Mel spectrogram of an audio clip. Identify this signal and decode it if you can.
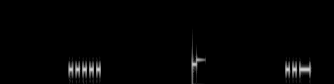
Morse code, heard as a keyed tone, about 34 wpm, 700 Hz. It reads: 5 U
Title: Single Letter-Number 35wpm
